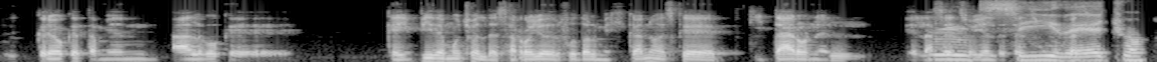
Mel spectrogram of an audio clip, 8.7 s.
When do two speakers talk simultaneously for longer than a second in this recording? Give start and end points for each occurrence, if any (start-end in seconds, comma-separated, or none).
7.0-8.2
